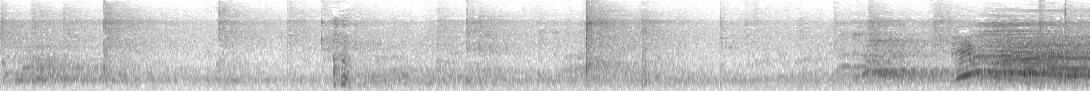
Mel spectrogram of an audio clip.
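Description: Badminton rackets striking a shuttlecock in a doubles rally, sharp hits every second or two, echoing in a large hall, with voices in the background. Near the end a louder pitched squeal with gliding tones rises over the play.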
